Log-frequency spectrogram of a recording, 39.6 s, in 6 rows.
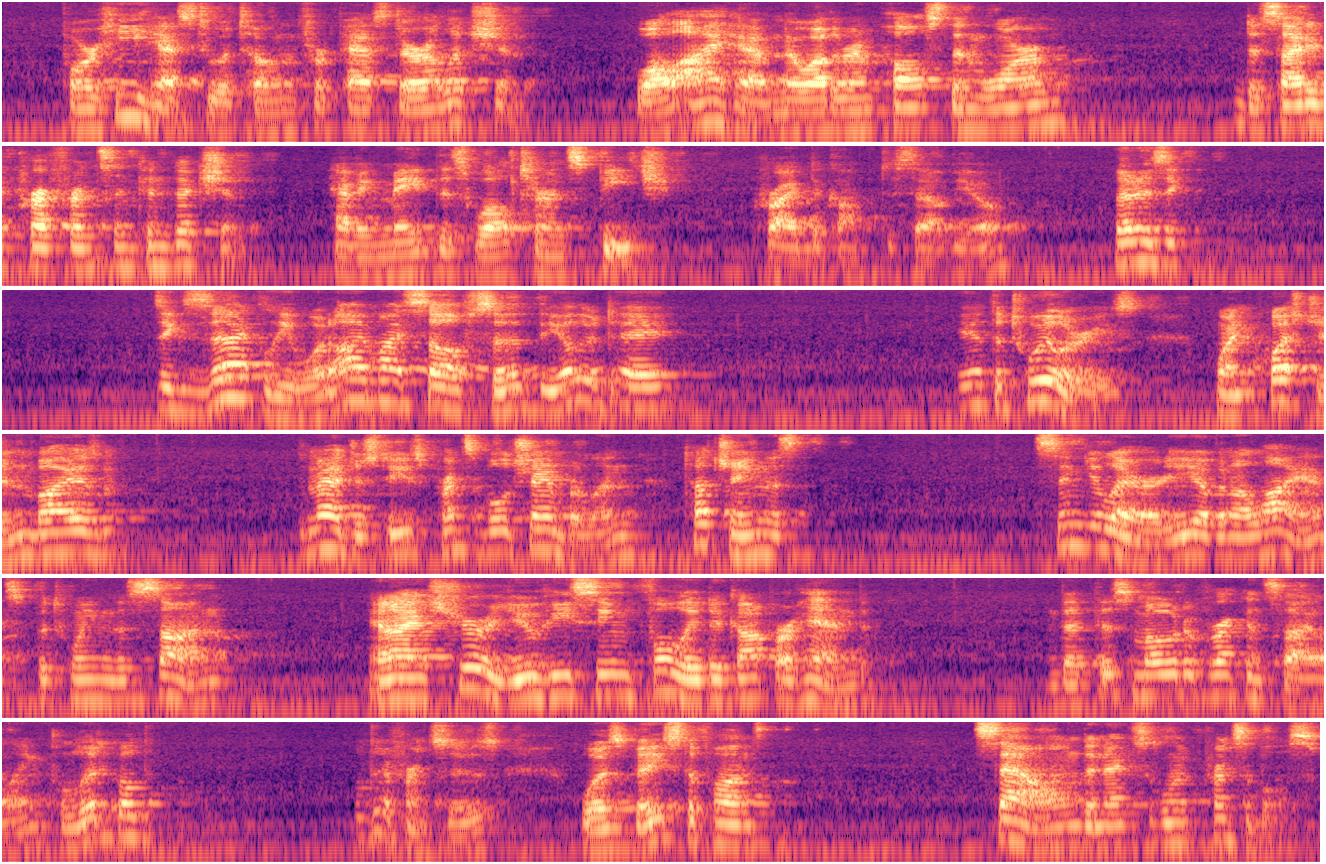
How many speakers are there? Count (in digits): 1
